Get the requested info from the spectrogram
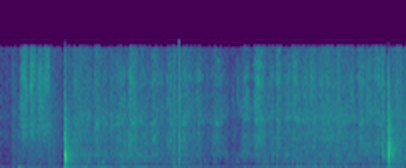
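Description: Chalk writing on a blackboard: faint scratching strokes, with one sharper click a little over half a second in.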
